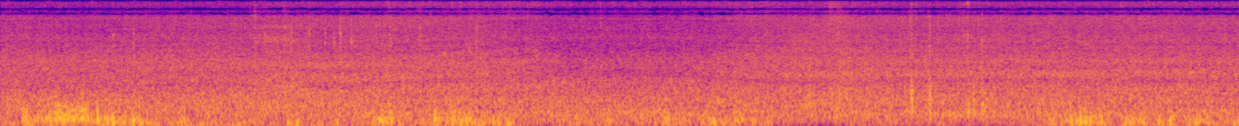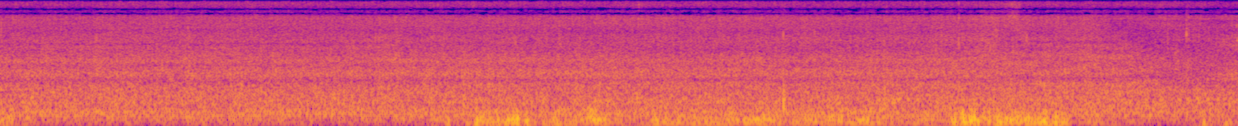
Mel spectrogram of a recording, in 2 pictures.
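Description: Water rushing and splashing through rubble and broken timbers, a steady hiss, with gusts of wind buffeting the microphone every few seconds.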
